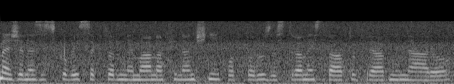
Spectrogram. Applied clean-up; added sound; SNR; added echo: none; Rain; 7 dB; none.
